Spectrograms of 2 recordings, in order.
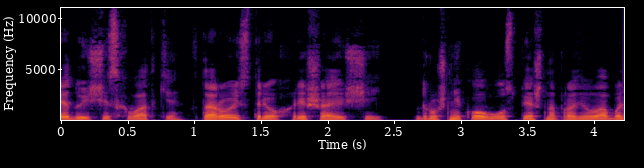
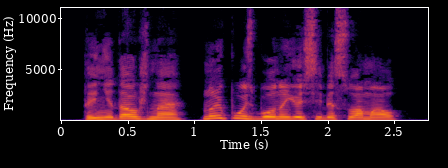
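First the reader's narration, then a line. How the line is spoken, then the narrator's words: Increasingly excited wail. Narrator (Russian): завопила Корделия, увлекаясь все больше и больше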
